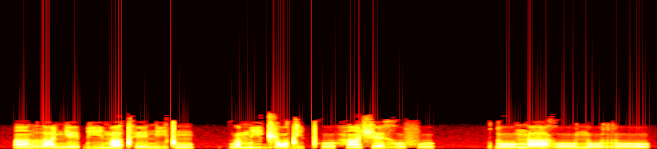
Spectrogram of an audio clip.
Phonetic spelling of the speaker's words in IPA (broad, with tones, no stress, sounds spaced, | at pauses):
ã˨ r a˨ ɲ e˨ ɓ iː˦ m a˦ tʰ e˨ n i˨ t ũ˨ | kʷ a˦ m i˦ d͡ʒ ɔ˦˨ d i˨ pʰ ʊ˨ h ã˦ ʃ ɛ˨ ɣ ʊ˦ f ʊ˨ | ɗ oː˦ ŋ aː˨ ɣ oː˨ n oː˨ r oː˨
